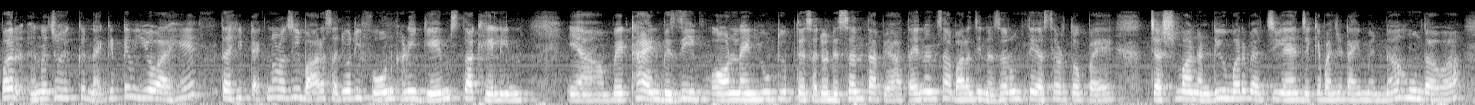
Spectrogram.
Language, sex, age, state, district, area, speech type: Sindhi, female, 45-60, Gujarat, Kutch, rural, spontaneous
